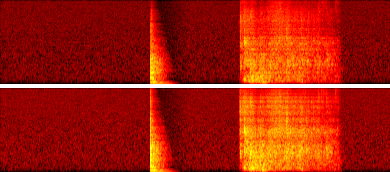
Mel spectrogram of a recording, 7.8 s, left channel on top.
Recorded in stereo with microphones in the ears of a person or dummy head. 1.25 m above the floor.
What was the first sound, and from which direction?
Tapping, 65° right (ahead or behind).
